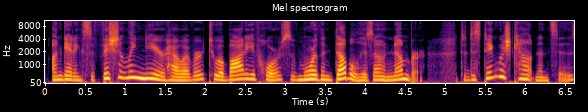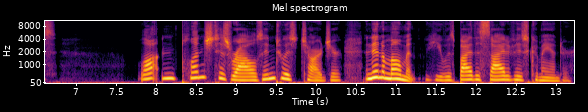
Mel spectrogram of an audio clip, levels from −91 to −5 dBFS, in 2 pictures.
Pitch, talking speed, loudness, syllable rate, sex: 215 Hz, 175 wpm, -18 LUFS, 5.6 syllables/s, female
